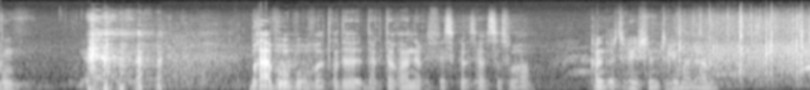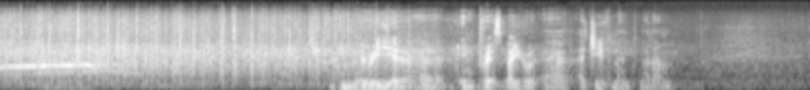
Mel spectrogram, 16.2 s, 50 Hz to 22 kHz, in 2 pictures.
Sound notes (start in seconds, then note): 0.8 Rires; 6.5 Applaudissements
